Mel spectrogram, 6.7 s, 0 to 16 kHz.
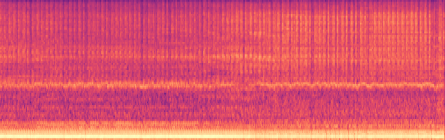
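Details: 2005 Yamaha R1 (5VY) at idle: steady low idle with a faint, fairly even rattle about four beats a second; something loose inside, cause unclear.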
